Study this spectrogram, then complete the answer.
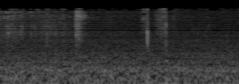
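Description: Paper cards rustle and tap in a man's hands.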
